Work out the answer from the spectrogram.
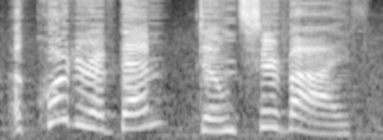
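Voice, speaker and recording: A woman's voice: sits high, sing-song, moderate pace, a bit bright, a little hiss or hum. A woman voicing a small, cheerful robot pet companion with a literal, matter-of-fact manner in a comedy sci-fi audio drama. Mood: chirpy, informative.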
